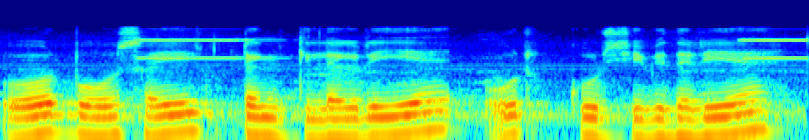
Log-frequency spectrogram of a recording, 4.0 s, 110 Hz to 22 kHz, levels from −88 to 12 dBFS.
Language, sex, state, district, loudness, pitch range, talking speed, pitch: Hindi, male, Uttar Pradesh, Saharanpur, -16 LUFS, 130-145 Hz, 175 wpm, 135 Hz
